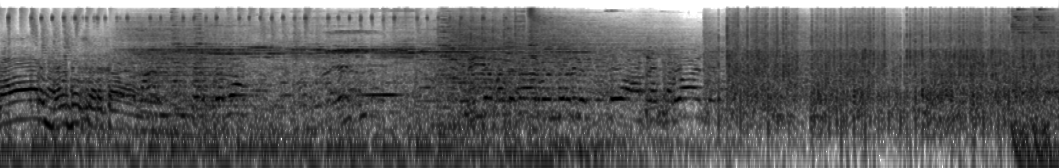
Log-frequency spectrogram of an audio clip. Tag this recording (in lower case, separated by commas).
firecracker, outside, urban or man-made, fireworks, music, speech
